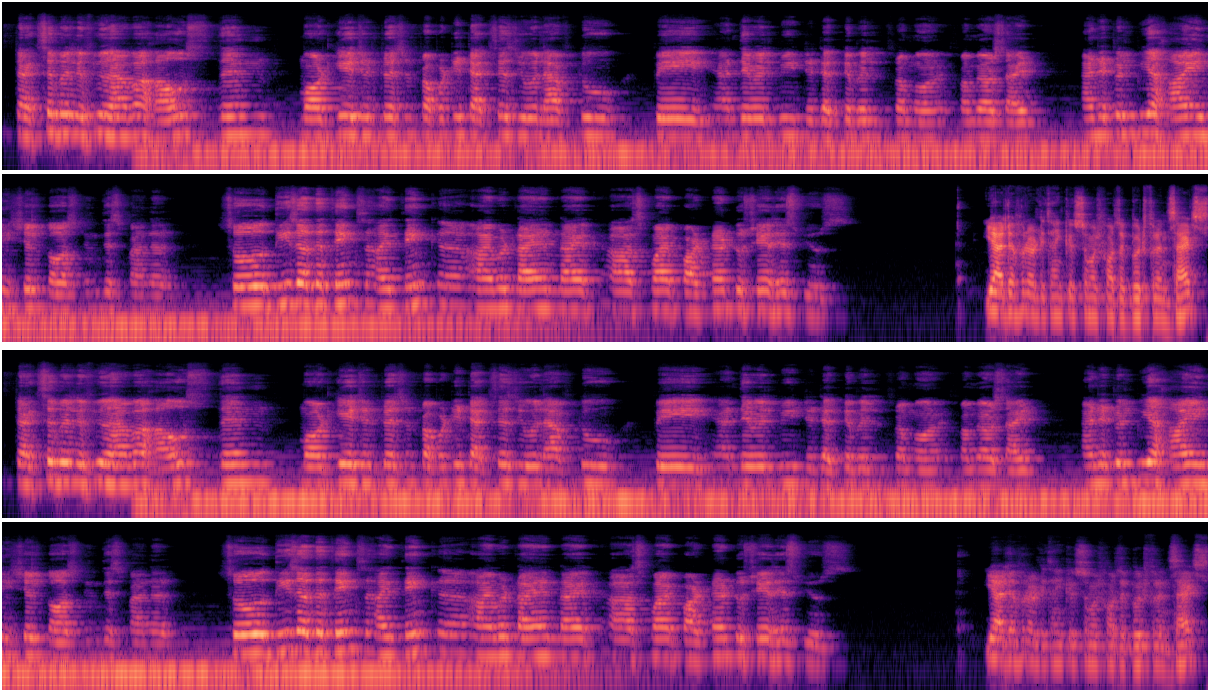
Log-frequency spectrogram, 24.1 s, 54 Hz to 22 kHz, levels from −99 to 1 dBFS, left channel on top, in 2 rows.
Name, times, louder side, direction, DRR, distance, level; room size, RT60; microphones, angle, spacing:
voice 1, 0.1-2.6 3.0-6.1 6.5-10.3 10.8-13.7 14.4-20.3, right 1 dB, 10° left, 0.7 m, -30 dB
sound 1, 1.3-18.1, right 4 dB, 75° right, 0.5 m, -38 dB
voice 2, 21.9-24.1, left 7 dB, 85° left, 0.3 m, -29 dB
4.7 x 2.1 x 2.5 m
head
